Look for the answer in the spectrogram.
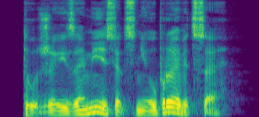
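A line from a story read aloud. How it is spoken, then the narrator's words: Indignant. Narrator (Russian): Возмущенно закончил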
